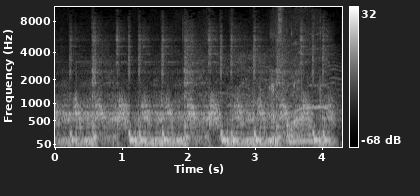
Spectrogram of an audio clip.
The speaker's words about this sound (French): le battement de cœur était à ce rythme et il a construit son morceau autour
